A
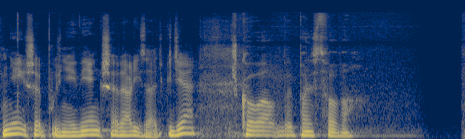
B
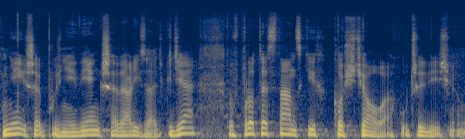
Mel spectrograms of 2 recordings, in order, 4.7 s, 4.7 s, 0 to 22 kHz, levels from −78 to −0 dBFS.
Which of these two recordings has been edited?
B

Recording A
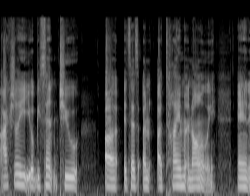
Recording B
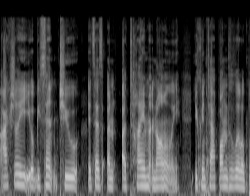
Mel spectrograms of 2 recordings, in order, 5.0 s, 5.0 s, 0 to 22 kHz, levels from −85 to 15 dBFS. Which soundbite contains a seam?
B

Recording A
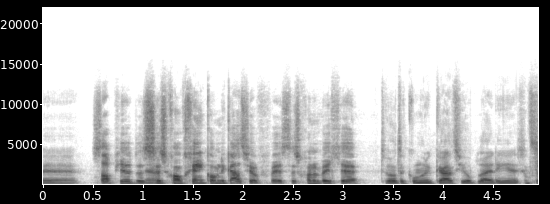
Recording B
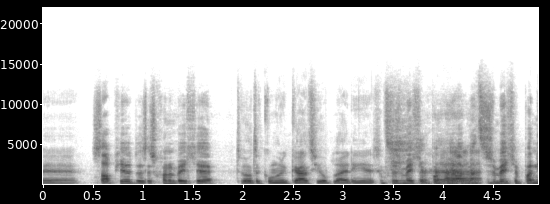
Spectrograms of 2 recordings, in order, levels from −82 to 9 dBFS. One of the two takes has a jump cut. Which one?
B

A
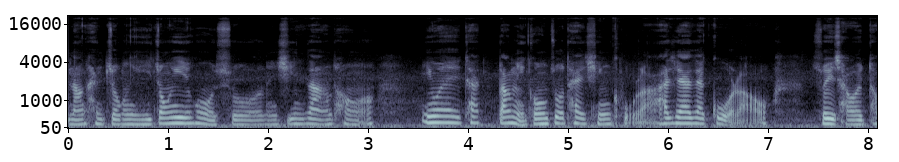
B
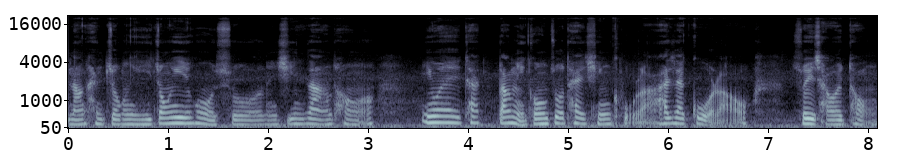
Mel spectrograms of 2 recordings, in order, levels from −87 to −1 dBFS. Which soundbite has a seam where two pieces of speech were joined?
B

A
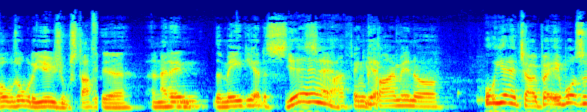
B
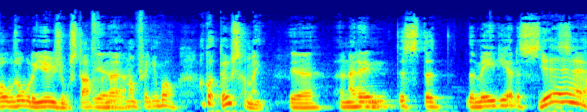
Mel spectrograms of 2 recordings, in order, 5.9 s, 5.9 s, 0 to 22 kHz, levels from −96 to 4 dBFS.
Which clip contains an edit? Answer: A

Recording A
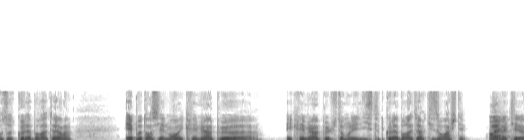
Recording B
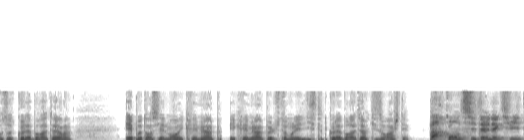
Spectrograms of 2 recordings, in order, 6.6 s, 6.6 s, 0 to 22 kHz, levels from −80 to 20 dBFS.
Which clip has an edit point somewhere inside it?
B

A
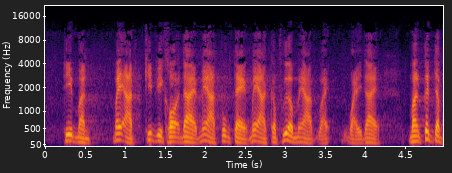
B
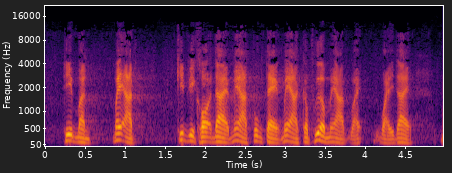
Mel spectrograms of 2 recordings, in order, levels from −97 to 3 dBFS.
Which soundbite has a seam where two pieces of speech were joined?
A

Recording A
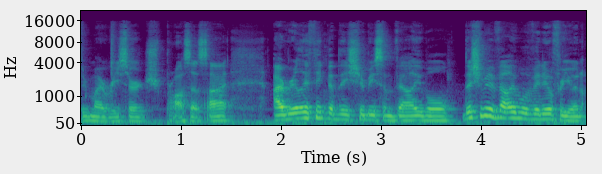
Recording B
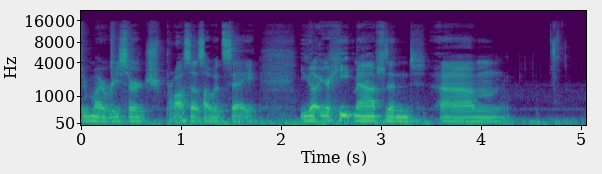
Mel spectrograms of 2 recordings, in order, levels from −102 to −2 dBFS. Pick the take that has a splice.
B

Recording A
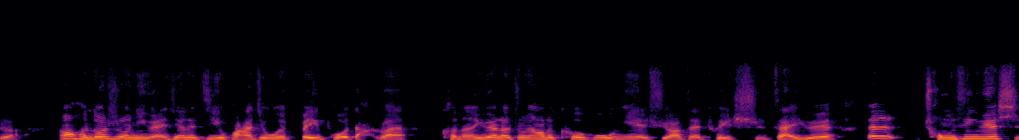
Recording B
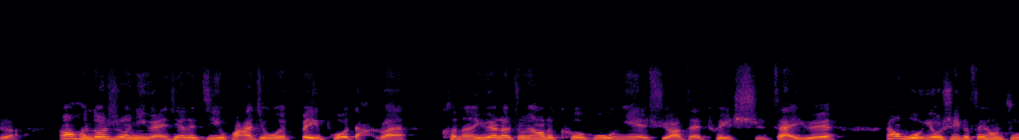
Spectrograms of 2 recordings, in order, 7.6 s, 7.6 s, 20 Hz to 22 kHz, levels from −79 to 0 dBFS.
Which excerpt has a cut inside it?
A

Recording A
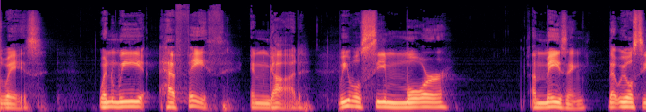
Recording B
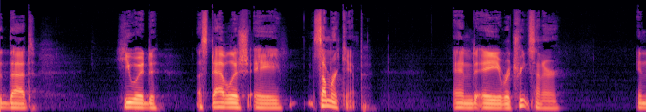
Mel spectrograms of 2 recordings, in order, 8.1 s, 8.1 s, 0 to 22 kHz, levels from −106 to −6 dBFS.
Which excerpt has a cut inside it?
A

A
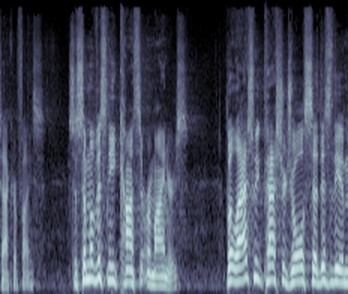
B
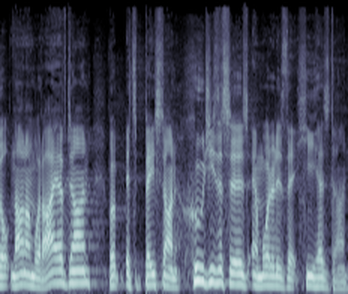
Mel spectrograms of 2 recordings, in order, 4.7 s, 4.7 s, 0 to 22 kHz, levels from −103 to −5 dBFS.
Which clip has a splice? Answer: A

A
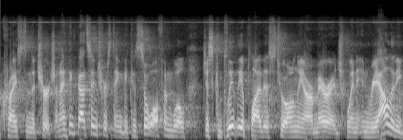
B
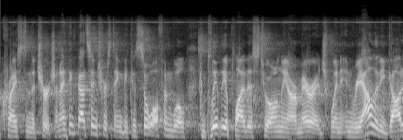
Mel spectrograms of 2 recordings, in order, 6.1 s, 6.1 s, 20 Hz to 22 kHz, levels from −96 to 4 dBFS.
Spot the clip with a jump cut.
B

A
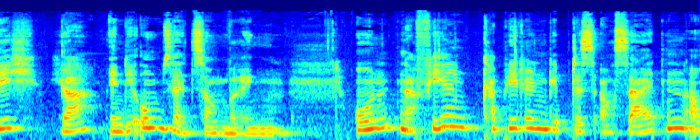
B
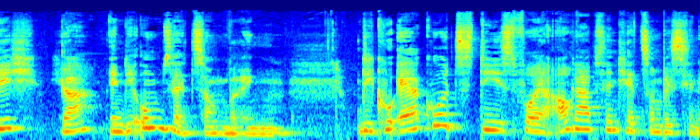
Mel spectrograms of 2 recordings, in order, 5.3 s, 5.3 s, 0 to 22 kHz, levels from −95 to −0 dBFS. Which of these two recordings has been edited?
B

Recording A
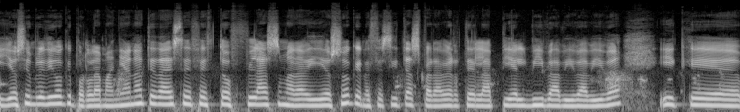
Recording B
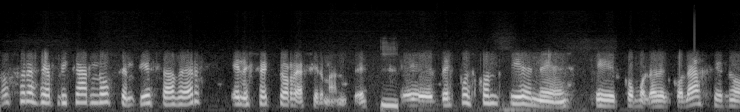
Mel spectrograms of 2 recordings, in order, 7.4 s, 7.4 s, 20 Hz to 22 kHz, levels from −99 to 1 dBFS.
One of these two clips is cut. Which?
B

